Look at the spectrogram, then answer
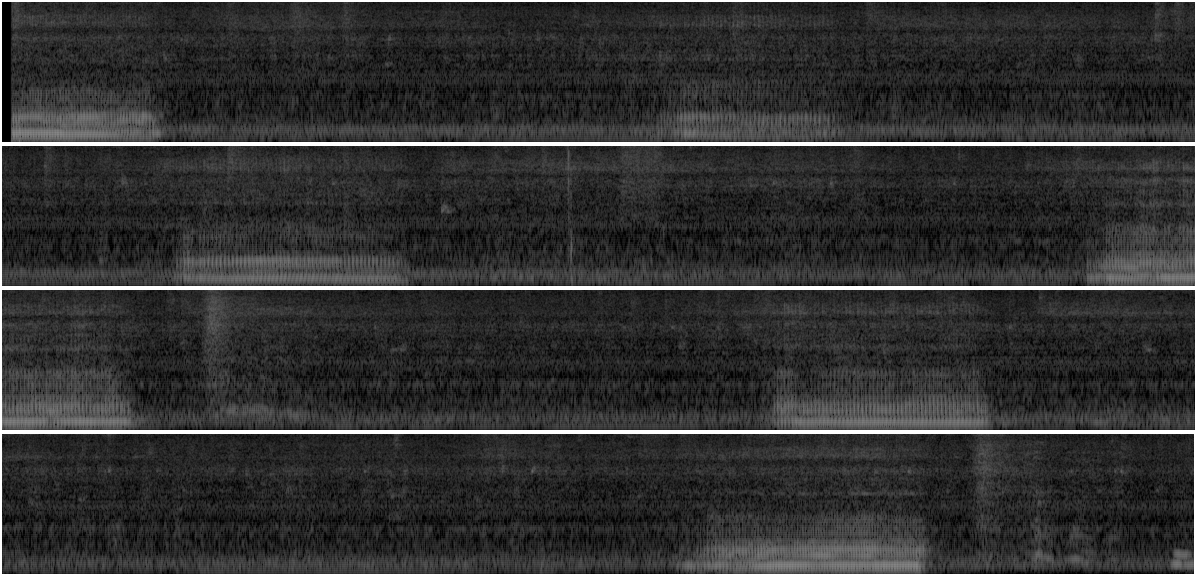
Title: Boxer Jeeves snoring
